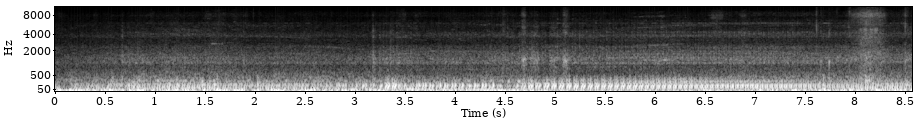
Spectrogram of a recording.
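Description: Triumph Street Twin's 900 cc parallel-twin engine running steadily under way, mixed with wind and road noise. The engine note changes briefly about halfway through, then runs on steady.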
